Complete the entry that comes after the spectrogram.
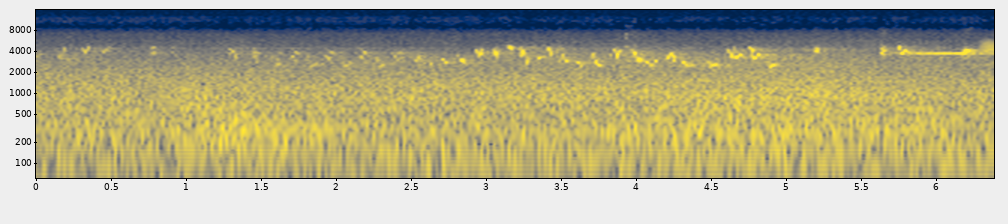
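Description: Songbirds chirping in quick runs of short, high notes over a steady background noise; a brief held whistle comes near the end.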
